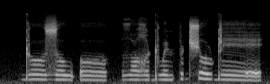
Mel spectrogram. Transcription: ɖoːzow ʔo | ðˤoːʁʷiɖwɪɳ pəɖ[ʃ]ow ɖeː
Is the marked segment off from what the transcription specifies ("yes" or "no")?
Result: no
